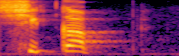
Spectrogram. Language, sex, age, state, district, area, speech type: Goan Konkani, female, 45-60, Goa, Tiswadi, rural, read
